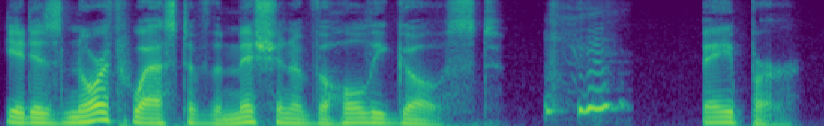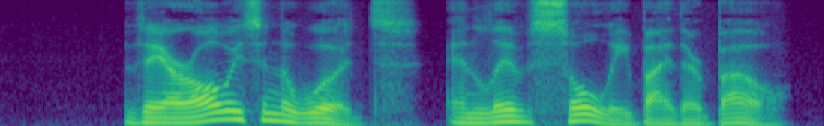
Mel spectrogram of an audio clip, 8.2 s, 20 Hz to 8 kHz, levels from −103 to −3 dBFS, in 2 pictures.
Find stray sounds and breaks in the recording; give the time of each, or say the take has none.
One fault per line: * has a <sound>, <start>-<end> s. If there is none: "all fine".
* has a laugh, 2.7-3.2 s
